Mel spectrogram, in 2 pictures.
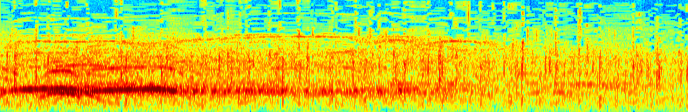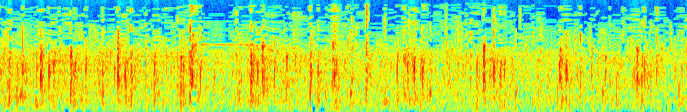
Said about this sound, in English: Back on the drums, a big round of applause for his first time in Westbury,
